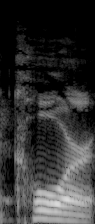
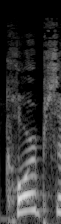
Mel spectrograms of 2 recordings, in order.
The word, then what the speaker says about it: Corps: Even though every motherfucker in that game refers to it as the Corpse of Discovery, because, you know, if you spell core, like the Army Corps is spelled C-O-R-P-S, right? But you don't pronounce the fucking P because you're not an asshole.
